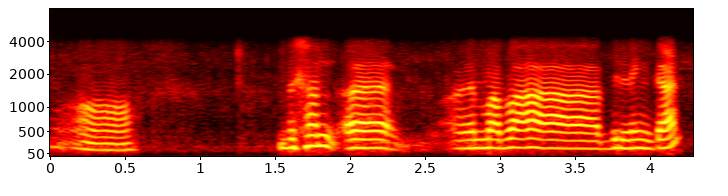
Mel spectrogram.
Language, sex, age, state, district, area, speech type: Bodo, male, 18-30, Assam, Udalguri, urban, conversation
